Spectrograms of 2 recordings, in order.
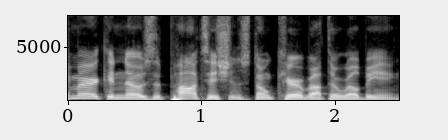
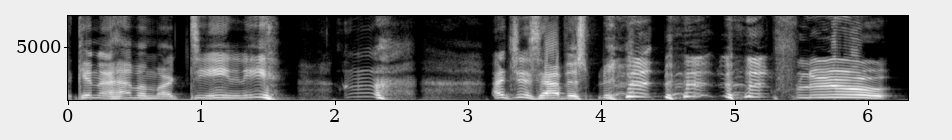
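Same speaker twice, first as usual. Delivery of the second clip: mock sick bar patron; 8 semitones higher than usual. Mocking sick pub-goer.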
